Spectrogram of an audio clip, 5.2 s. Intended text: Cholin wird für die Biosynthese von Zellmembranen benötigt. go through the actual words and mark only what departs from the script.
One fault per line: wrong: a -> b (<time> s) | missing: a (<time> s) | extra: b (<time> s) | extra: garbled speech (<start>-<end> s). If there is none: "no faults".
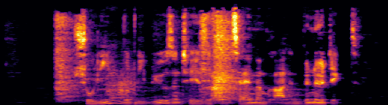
missing: für (1.8 s)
